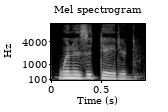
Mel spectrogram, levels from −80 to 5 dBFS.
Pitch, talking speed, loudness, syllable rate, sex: 170 Hz, 255 wpm, -16 LUFS, 6.7 syllables/s, female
